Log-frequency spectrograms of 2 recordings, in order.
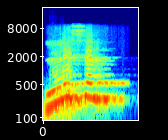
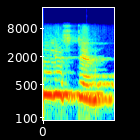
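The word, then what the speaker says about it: listen: में H silent है लिसन अगर अगर आप वैसे पढ़ेंगे तो लिस्टन लेकिन नहीं हो अब अंग्रेज में कहना है कि टी को साइलेंट कर दो ठीक है आप पढ़ो लिसन लिसन ठीक है ना कि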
